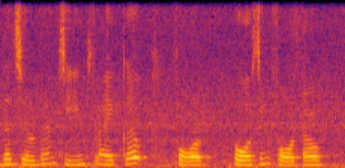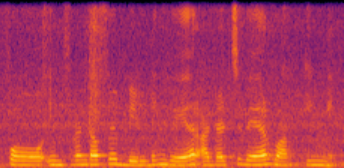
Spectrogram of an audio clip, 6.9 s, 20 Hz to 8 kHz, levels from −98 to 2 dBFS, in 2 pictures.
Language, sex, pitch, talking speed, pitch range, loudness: English, female, 210 Hz, 150 wpm, 195-225 Hz, -17 LUFS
